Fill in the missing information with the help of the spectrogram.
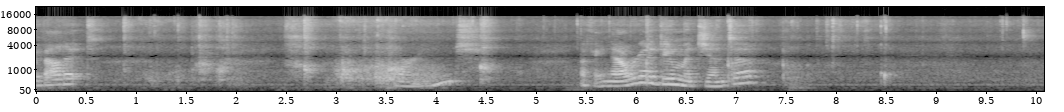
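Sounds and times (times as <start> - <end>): plastic cups rustling and clicking: 0.8 - 4.7.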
